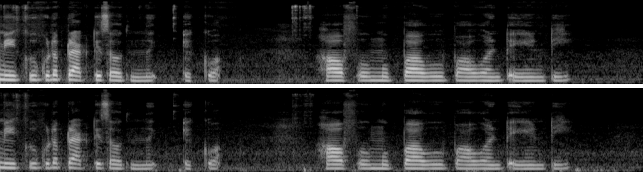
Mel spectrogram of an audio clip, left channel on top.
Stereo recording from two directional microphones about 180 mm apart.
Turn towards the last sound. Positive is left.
turn(degrees=15)  # may be behind; listen again after turning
